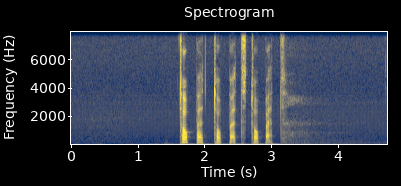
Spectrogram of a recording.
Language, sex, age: Norwegian, male, 23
